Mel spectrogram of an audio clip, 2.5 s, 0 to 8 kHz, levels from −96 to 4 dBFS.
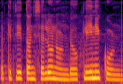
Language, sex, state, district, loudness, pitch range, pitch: Tulu, female, Karnataka, Dakshina Kannada, -14 LUFS, 185-215 Hz, 200 Hz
